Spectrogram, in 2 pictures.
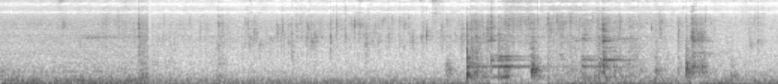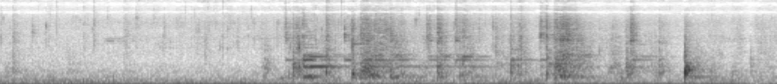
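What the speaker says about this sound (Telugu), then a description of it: "ఎండుమిర్చి కొంచెం వేగిన తర్వాత" Dry red chillies frying in oil while being stirred in a pan: a continuous sizzle with repeated scraping and clinking of a utensil against metal, close up.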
